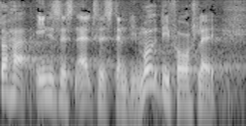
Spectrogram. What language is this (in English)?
Danish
